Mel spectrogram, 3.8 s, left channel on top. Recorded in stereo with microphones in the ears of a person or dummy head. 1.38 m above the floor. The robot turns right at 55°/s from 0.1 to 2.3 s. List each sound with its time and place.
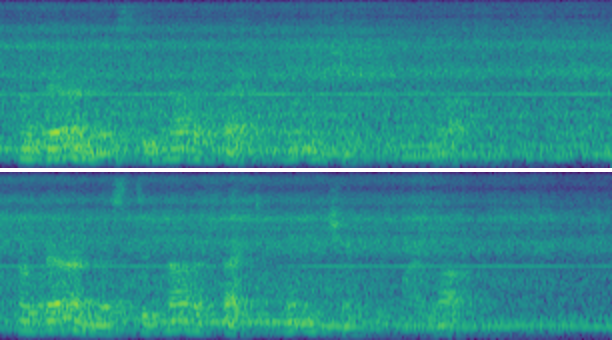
0.1 s a man speaking: 155° right, 1.4 m; by 3.0 s 35° right, 1.4 m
